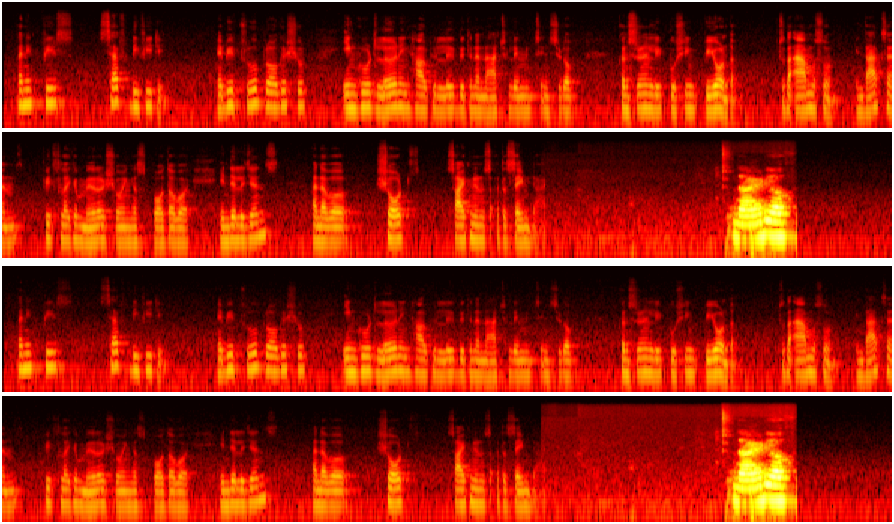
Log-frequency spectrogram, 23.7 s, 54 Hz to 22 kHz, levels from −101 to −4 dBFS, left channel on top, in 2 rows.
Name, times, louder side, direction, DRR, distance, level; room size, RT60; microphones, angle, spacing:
voice 1, 0.2-1.0 1.3-2.2 2.9-4.1 4.5-7.7 8.2-9.9 10.3-12.1 12.4-14.5 14.8-15.5 16.0-17.4 17.8-19.1, left 1 dB, 45° left, 6.1 m, -45 dB
voice 2, 21.5-22.4, right 3 dB, 40° right, 1.4 m, -18 dB
head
